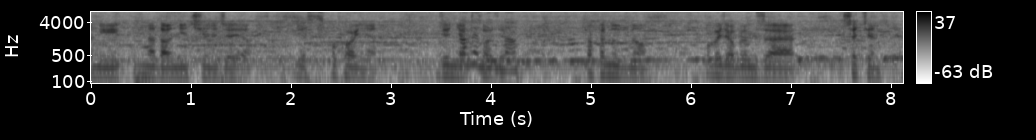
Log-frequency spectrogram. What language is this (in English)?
Polish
